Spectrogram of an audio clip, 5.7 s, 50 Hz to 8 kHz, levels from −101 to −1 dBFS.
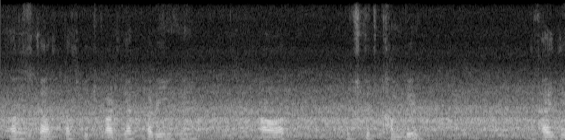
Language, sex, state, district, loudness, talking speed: Hindi, male, Uttar Pradesh, Budaun, -27 LUFS, 135 wpm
